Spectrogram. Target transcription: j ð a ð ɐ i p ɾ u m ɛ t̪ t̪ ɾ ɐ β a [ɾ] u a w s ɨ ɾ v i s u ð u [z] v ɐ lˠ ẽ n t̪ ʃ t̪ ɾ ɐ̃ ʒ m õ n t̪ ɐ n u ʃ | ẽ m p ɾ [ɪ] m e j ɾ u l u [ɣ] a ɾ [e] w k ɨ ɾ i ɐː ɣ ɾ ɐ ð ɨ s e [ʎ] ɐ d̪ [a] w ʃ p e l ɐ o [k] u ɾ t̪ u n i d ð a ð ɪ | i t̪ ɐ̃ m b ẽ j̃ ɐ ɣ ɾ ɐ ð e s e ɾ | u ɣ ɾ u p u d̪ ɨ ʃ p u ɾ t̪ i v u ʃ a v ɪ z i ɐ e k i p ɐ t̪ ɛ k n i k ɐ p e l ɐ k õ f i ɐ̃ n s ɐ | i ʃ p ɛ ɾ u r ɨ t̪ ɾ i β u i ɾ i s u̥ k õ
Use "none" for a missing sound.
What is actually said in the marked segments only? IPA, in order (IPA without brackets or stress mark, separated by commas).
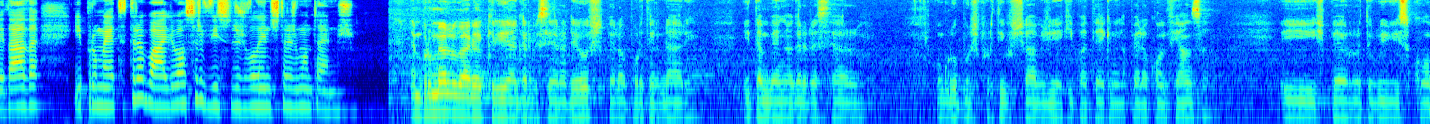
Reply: ʎ, ʒ, i, ɣ, e, ɾ, e, p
